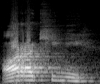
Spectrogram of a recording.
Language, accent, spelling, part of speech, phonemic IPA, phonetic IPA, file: Armenian, Eastern Armenian, առաքինի, adjective, /ɑrɑkʰiˈni/, [ɑrɑkʰiní], Hy-առաքինի.ogg
- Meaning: 1. virtuous, honest, modest 2. flawless, pure, immaculate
